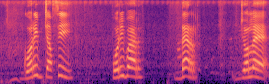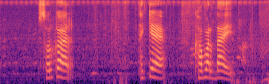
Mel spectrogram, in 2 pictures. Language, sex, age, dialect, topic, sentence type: Bengali, male, 18-24, Jharkhandi, agriculture, statement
